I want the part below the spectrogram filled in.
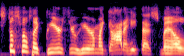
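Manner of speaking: high-pitched whiny disgust; whiny friend. Retold or imitated. Mocking Greg's fuss about spilled beer, high whiny disgust. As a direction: squeal it high like a fussy friend who hates the smell. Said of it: "He's like".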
